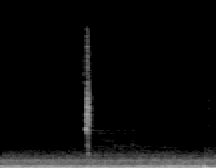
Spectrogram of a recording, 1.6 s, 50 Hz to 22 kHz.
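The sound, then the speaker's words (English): Steady low engine rumble from inside a car cruising north on a highway in Michigan, about 40 miles from I-75, in light traffic on a chilly, overcast day of about 58 degrees with no rain. Constant road noise, a brief hiss partway through and a heavier thump near the end. “And although the weather is chilly, it's about 58 degrees, it's overcast, no rain though, traffic is light. We're about, 40 miles away from I-75, that great black snake of a road”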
